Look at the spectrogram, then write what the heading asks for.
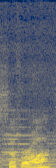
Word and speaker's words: Sephiroth: Sephiroth.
